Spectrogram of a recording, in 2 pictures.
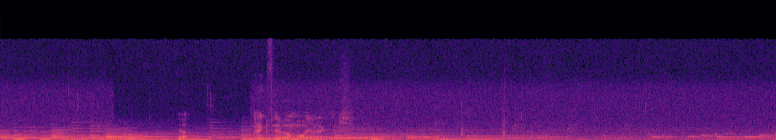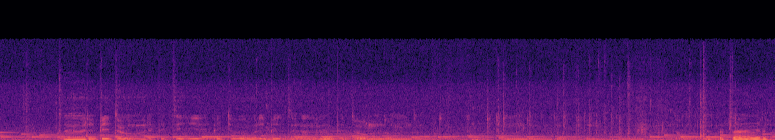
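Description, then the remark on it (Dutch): Steady rain hiss from a recording made in the rain runs through the whole recording, a constant wash of noise beneath a person talking. “Die uh, ruis is, is omdat hij in de regen is opgenomen?”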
